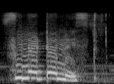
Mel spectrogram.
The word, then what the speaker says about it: philatelist: वो भी एक अटपटा वर्ड है, वो है फिलेटलिस्ट. फिलेटलिस्ट, हाँ जी, जो थोड़ी सी प्रोनाउंसिएशन इसकी अटपटी है.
